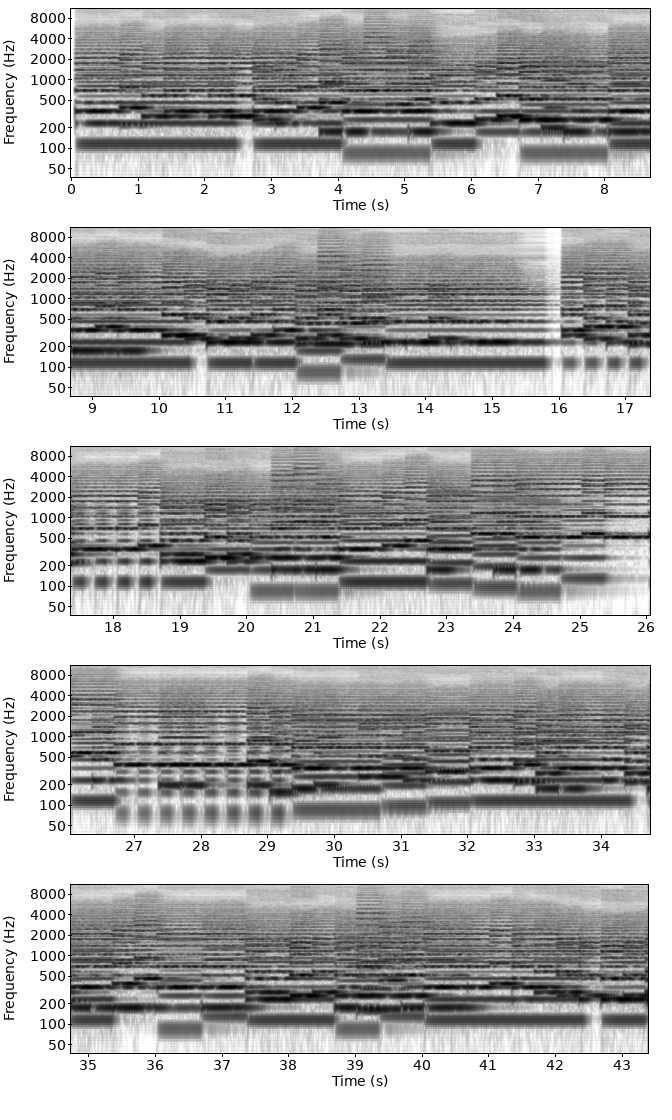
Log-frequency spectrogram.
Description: Strings Quartet

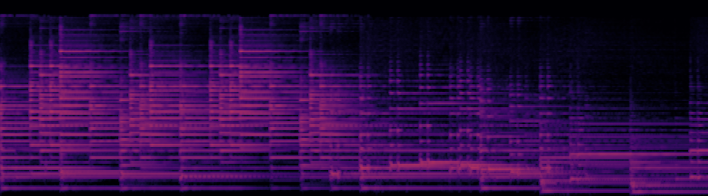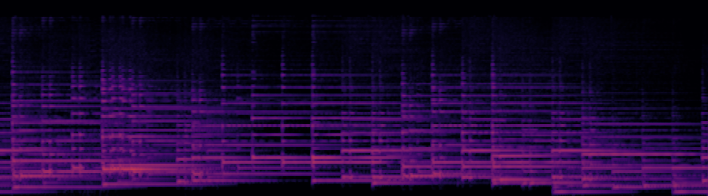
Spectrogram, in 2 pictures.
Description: Healing Harp

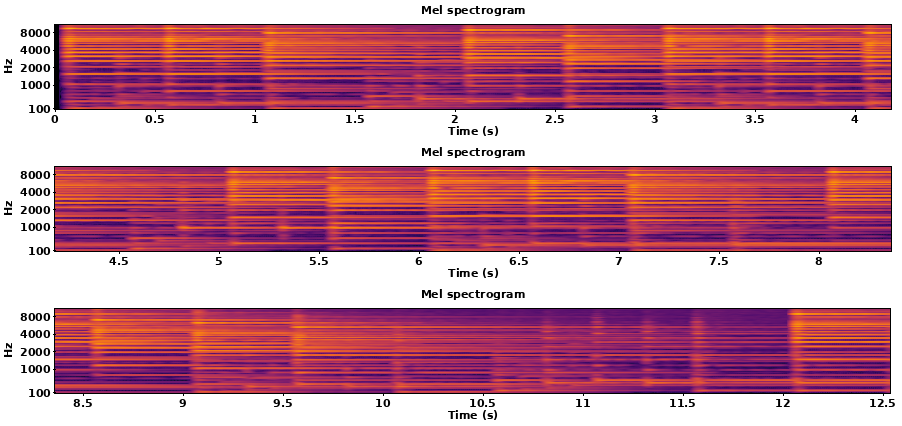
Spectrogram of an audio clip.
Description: Healin Harp

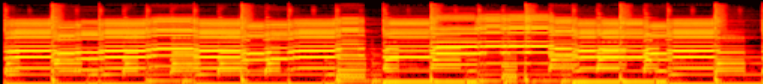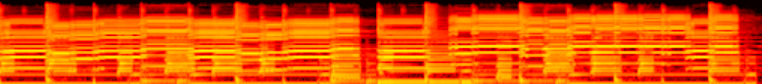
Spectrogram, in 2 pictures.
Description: Unplugged

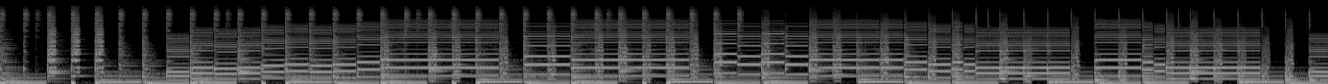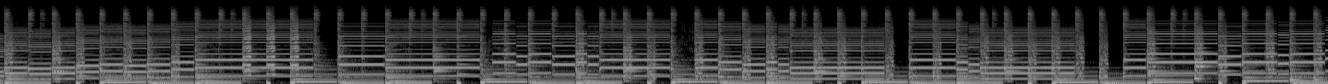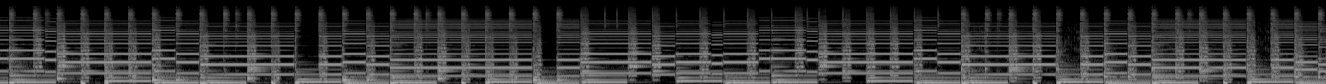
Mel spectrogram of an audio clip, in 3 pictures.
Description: Cha Cha Cha

